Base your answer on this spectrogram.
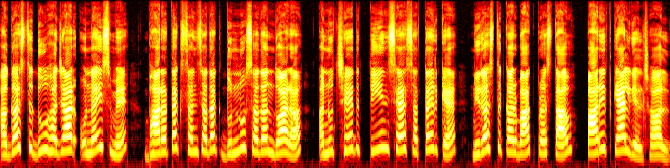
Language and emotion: Maithili, neutral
